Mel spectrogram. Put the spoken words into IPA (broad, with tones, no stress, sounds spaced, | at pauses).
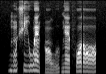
b ũ˦ ʃ i˦ w ɛ̃˦˨ k ɔ̃˨ w u˧ ɡ ɛ̃˧ f ɔ˦ ɾ ɔ˦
